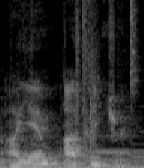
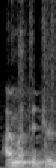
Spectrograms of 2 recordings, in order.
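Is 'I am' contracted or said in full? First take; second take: full; contracted. First: 'I am' is said as two full words. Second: 'I am' is contracted and linked to 'a'. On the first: The speaker calls it wrong. "do que se eu falasse I am a teacher" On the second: The speaker calls it right. "Olha como fica muito mais natural"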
